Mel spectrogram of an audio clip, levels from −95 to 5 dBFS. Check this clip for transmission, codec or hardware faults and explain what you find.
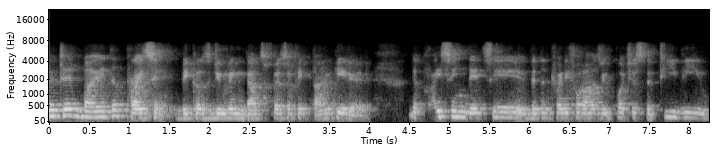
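One transmission fault stands out in this AMR-WB speech at 12.65 kbit/s. AMR bit errors hit from 5.82 to 5.89 s, just after "period the pricing they'd". The span fits about three 20 ms frames. A few percent of their weakly protected bits arrive flipped. Pulse positions, pitch, gain and spectrum values come out wrong. The voice keeps roughly its pitch and level. It briefly turns hoarse, scratchy and gargly.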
